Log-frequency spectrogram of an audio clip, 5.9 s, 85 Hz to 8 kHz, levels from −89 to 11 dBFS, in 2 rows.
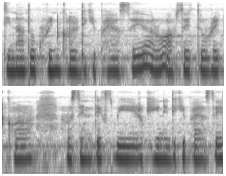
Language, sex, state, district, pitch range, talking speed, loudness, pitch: Nagamese, female, Nagaland, Dimapur, 190-205 Hz, 160 wpm, -22 LUFS, 195 Hz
